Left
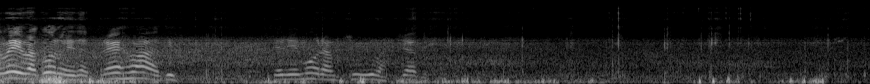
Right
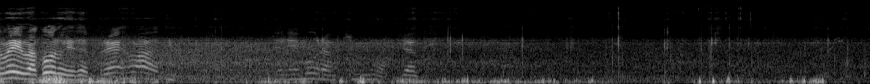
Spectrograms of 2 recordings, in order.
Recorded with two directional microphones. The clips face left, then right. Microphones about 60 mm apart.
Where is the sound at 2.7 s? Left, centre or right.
Centre.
